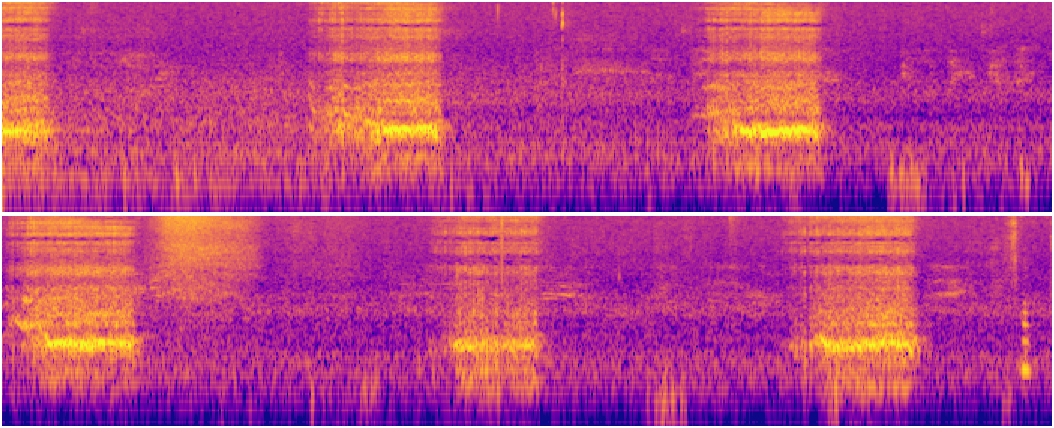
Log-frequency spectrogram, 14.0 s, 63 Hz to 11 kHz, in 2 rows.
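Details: Shar Pei dog snoring: regular buzzing, fluttery snores about 24 a minute, alternating with quieter out-breaths.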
